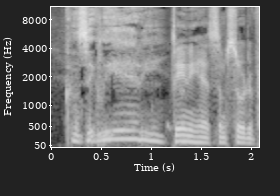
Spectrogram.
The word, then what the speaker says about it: consigliere: can say consigliere yeah but you don't have to say the G consigliere Danny has some sort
